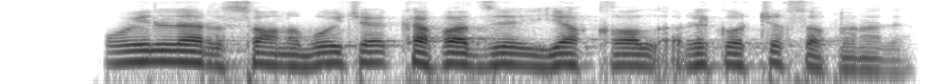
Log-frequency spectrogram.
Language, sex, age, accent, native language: Uzbek, male, 35+, Xorazm, Uzbek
